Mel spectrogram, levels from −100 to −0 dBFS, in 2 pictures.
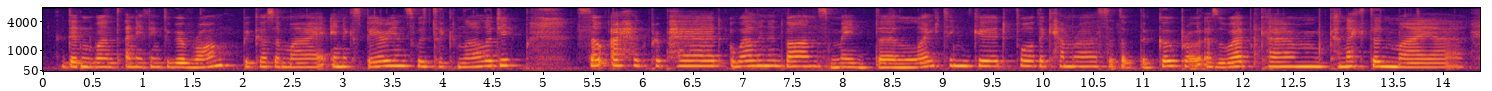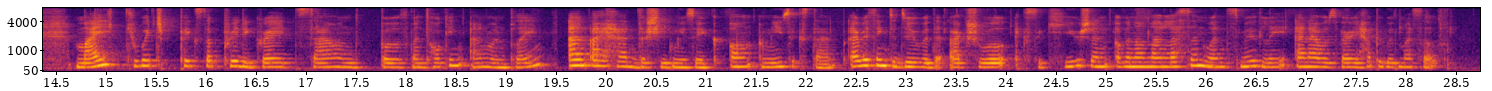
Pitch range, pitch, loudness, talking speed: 200-245 Hz, 220 Hz, -24 LUFS, 165 wpm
